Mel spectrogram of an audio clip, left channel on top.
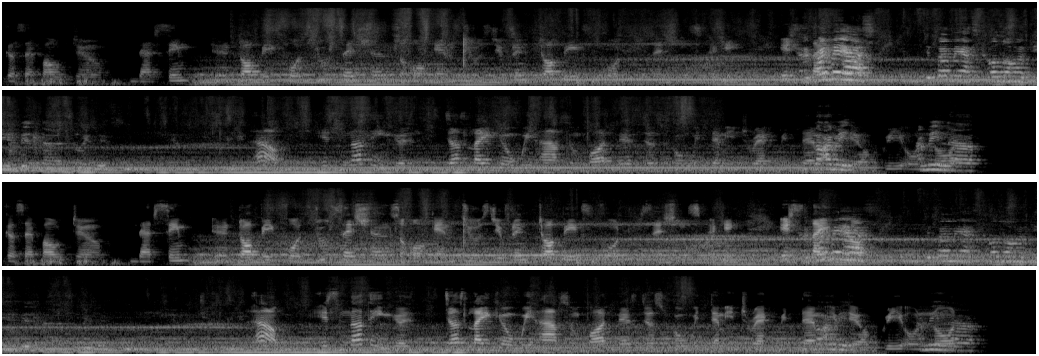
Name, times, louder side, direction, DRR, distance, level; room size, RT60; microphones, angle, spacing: voice 1, 0.0-8.7 9.9-10.0 11.6-11.7 12.3-12.5 12.8-19.9, right 5 dB, 80° right, 1.4 m, -35 dB
sound 1, 1.8-19.1, right 1 dB, 40° right, 0.9 m, -35 dB
sound 2, 2.3-17.6, left 4 dB, 20° left, 1.4 m, -48 dB
voice 2, 7.9-8.7 9.2-11.5 18.4-18.9 19.5-20.1, left 4 dB, 80° left, 1.4 m, -30 dB
12.0 x 9.4 x 3.9 m
head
